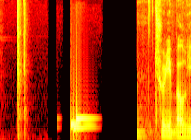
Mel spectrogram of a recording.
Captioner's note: computer bleep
